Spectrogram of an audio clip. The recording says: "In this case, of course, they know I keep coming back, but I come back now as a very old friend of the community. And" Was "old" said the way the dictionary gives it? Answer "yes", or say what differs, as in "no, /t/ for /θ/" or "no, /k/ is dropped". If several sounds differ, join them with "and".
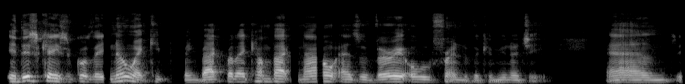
yes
